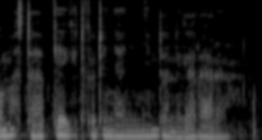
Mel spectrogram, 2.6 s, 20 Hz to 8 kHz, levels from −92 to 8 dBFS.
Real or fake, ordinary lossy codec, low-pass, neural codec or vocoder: real; none; none; none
